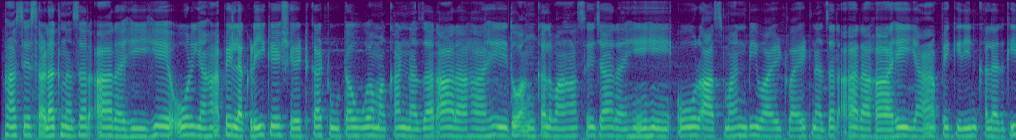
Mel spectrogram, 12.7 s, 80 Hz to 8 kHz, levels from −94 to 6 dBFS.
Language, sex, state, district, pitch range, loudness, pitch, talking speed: Hindi, male, Jharkhand, Sahebganj, 165-180 Hz, -24 LUFS, 170 Hz, 200 wpm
